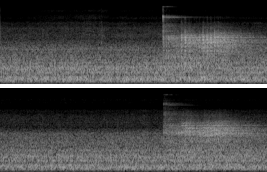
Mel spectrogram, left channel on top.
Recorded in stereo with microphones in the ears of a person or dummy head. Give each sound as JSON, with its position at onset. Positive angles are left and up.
{"t": 1.6, "sound": "a dropped coin", "side_deg": 65, "distance_m": 1.3}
